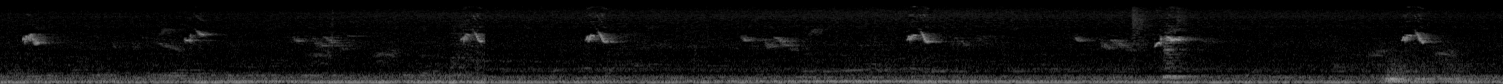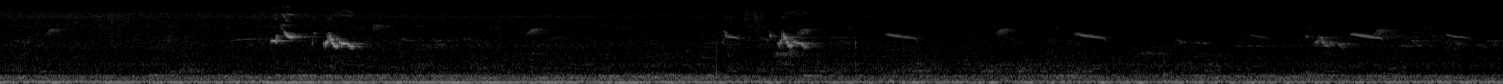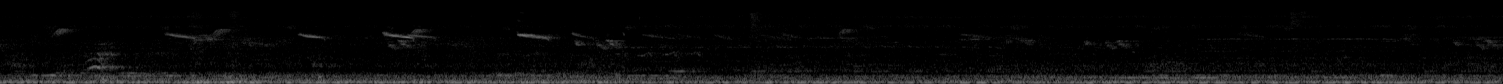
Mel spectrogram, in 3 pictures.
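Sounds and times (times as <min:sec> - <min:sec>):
birds chirping: 0:00.2 - 0:12.4.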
